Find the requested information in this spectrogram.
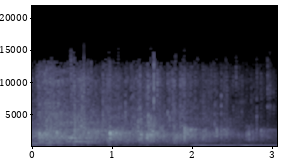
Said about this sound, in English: so yeah can we just give that a round of applause like that's amazing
